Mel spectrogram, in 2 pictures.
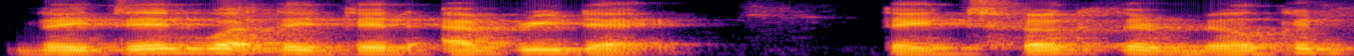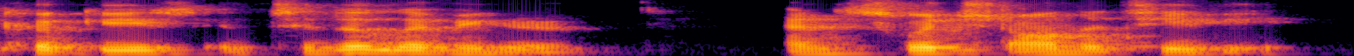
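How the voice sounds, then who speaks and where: A man's voice: medium pitch, moderate pace, fairly bright tone. Man reading a storybook in echoey room. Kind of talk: children's picture book read-aloud.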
